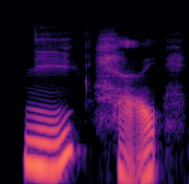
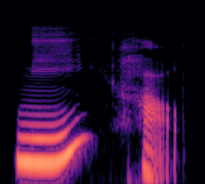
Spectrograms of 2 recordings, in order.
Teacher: When two third tones spelled together, the first third tone need to be changed to second tone, which would be 你 好. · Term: Tone Sandhi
